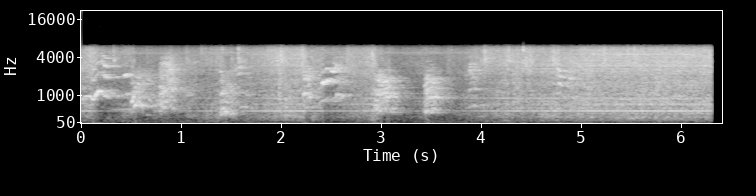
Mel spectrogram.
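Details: Welsh Terrier barking at a vacuum cleaner as its floor attachment moves across the floor: four or five loud, high yelping barks in the first three seconds, then only the vacuum's steady drone.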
